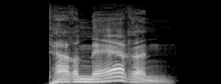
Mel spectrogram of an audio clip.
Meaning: inflection of ternär: 1. strong genitive masculine/neuter singular 2. weak/mixed genitive/dative all-gender singular 3. strong/weak/mixed accusative masculine singular 4. strong dative plural
- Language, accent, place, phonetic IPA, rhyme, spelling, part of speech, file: German, Germany, Berlin, [ˌtɛʁˈnɛːʁən], -ɛːʁən, ternären, adjective, De-ternären.ogg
